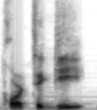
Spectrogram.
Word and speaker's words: Portuguese: like I said said more precisely it was portugee as they themselves pronounced it they claimed descent from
